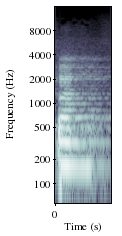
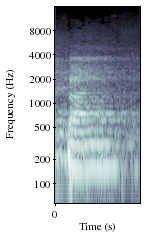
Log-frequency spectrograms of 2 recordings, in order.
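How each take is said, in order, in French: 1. Les temps se suivent rapidement, les uns après les autres. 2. Les temps sont espacés lentement et régulièrement. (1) "ce qu'on doit sentir au niveau du sol, c'est" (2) "plutôt de faire pam, pam, pam"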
